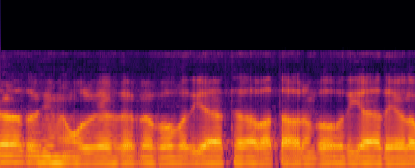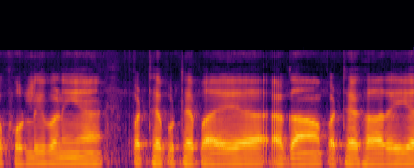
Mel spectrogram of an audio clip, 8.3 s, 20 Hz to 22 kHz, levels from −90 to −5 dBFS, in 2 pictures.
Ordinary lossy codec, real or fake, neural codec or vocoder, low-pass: none; fake; codec, 24 kHz, 3.1 kbps, DualCodec; 7.2 kHz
